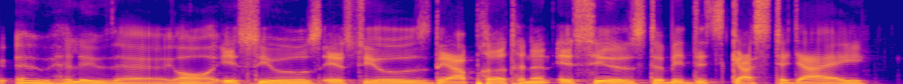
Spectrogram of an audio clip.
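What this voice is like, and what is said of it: Put-on posh English accent. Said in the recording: “a really posh accent... a posh accent like that, you know, like the one you hear in Harry Potter”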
